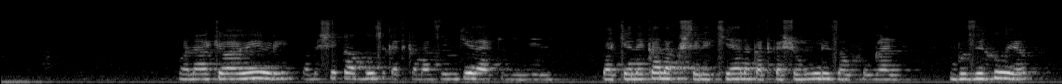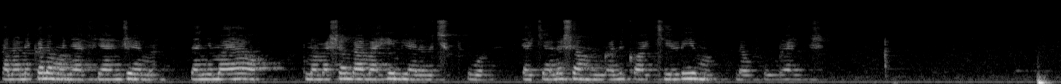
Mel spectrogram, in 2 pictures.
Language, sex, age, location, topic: Swahili, female, 18-24, Dar es Salaam, agriculture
